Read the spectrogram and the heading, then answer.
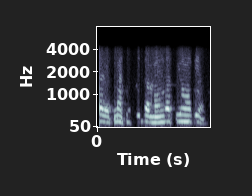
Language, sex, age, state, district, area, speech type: Urdu, male, 18-30, Bihar, Saharsa, rural, conversation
